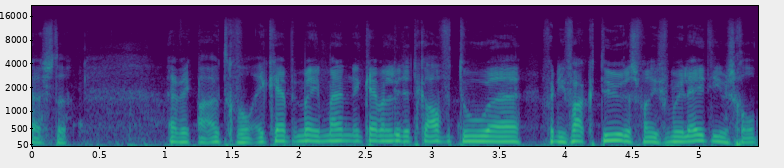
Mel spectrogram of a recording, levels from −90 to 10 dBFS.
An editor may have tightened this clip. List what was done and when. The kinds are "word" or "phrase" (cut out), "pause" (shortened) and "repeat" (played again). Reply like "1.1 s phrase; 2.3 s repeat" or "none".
1.2 s word; 2.7 s phrase; 3.8 s pause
